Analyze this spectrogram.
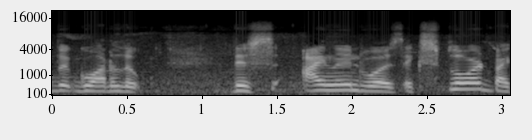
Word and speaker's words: Guadeloupe: would have been pronounced Guadalupe, the Spanish pronunciation. But now that it is an overseas department of France, it is pronounced Guadaloop.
